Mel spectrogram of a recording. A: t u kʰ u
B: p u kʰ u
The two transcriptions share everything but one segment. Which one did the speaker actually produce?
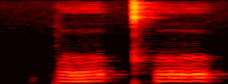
B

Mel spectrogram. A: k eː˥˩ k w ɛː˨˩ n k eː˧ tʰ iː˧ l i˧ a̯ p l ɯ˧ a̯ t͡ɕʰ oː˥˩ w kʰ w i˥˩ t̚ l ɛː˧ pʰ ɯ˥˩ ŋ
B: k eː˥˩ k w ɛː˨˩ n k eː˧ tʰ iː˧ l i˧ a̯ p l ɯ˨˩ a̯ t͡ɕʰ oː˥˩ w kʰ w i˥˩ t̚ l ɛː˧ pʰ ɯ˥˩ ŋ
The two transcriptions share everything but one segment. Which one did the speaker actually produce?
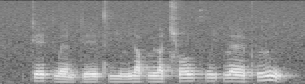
A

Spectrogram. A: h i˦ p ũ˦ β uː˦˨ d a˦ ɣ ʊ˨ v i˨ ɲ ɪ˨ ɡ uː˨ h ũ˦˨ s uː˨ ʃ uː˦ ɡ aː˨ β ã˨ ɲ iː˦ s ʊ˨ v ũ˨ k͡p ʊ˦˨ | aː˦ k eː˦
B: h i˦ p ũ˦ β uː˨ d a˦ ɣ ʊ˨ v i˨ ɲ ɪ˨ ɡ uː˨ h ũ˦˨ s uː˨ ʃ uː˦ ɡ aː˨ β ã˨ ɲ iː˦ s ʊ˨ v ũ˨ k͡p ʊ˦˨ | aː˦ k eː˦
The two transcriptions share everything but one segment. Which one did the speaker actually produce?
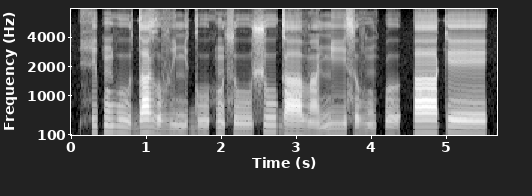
A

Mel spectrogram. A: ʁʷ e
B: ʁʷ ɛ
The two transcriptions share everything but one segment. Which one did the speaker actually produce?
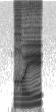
A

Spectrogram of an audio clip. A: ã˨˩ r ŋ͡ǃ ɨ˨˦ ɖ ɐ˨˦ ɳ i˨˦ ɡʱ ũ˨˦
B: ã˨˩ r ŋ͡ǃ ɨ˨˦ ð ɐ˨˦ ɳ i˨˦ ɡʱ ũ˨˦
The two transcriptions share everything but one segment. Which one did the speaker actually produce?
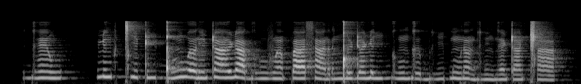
A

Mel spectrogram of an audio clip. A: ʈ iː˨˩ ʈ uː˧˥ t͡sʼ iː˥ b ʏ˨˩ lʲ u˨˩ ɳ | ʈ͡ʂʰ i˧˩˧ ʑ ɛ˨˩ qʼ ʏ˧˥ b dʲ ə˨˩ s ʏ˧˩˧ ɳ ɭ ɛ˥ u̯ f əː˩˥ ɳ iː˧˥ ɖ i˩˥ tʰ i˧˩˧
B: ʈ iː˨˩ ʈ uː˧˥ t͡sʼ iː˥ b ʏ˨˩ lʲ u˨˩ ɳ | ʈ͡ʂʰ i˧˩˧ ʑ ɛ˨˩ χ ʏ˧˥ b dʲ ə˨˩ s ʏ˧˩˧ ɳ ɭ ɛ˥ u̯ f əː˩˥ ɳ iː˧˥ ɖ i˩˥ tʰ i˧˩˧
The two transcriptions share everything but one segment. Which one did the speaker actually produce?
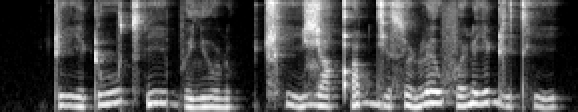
A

